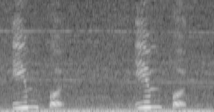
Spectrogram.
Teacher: The sounds N become M because it comes from before P, which is bilabial sounds made with our butt lips, like B, P, M. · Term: regressive assimilation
